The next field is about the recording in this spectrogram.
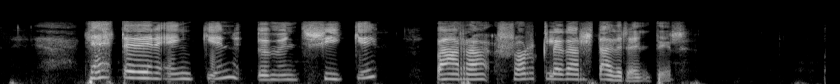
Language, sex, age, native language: Icelandic, female, 80-89, Icelandic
